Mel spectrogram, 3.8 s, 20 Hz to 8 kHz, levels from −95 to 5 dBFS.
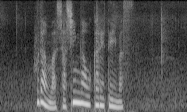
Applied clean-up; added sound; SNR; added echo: none; none; none; none.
